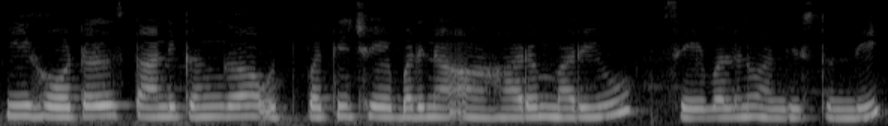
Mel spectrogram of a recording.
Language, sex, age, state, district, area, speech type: Telugu, female, 30-45, Andhra Pradesh, Eluru, rural, spontaneous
